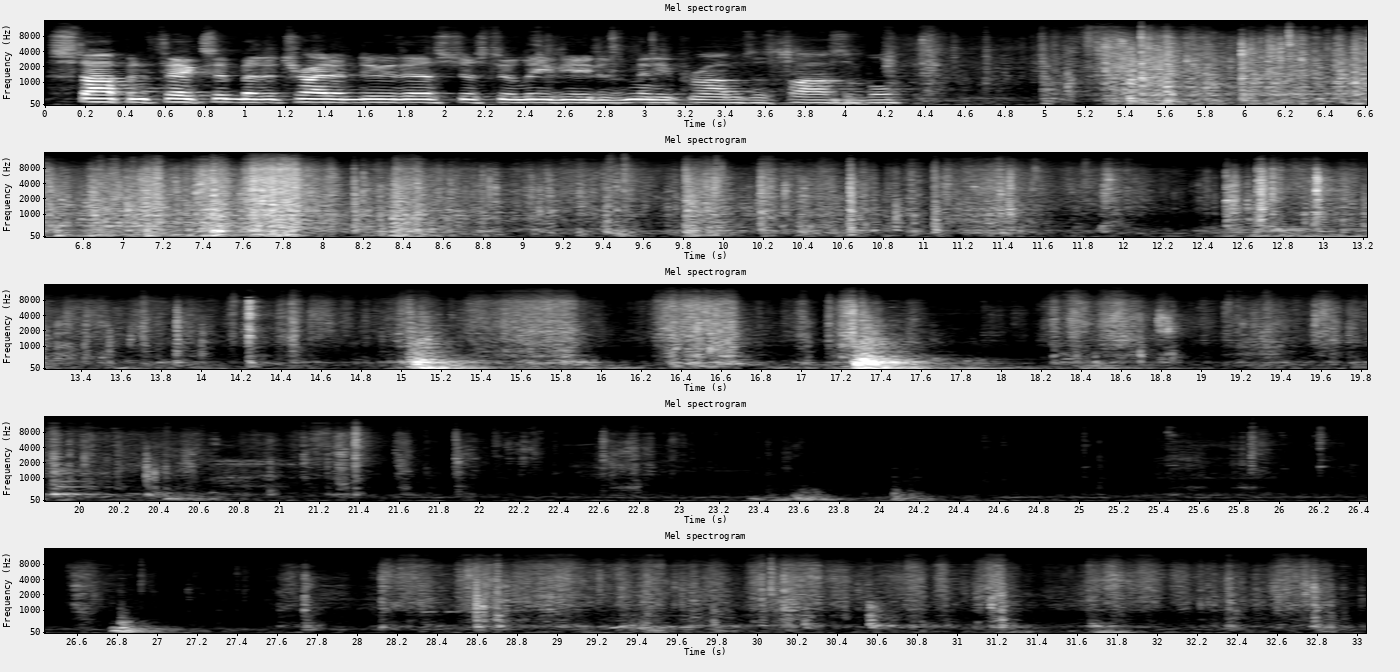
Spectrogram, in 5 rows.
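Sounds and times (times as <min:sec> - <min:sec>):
twine rustling and crackling: 0:02.4 - 0:16.8, 0:25.4 - 0:33.0.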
